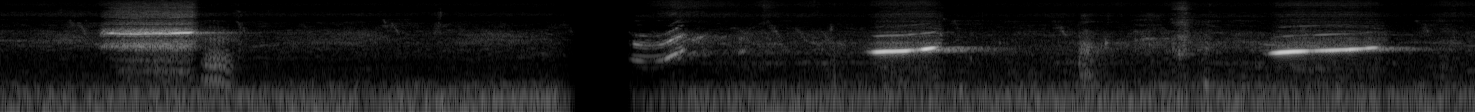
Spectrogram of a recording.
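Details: Pet Indian ringneck parrot with an Alexandrine companion: an opening harsh high screech, a short pause, then paired chirps and two bright rising whistles roughly two seconds apart against faint hum.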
